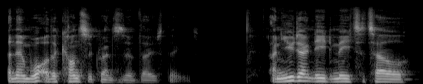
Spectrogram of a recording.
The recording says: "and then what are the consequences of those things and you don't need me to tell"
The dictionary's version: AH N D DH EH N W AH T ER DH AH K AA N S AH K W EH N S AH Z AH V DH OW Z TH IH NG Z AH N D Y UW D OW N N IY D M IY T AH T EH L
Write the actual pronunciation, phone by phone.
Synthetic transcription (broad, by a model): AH N DH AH N W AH T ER DH AH K AA N S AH K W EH N S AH Z AH V DH OW Z TH IH NG Z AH N Y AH D OW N N IY D M IY T AH T EH L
